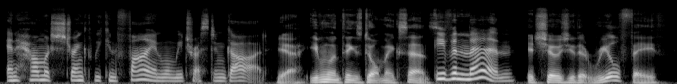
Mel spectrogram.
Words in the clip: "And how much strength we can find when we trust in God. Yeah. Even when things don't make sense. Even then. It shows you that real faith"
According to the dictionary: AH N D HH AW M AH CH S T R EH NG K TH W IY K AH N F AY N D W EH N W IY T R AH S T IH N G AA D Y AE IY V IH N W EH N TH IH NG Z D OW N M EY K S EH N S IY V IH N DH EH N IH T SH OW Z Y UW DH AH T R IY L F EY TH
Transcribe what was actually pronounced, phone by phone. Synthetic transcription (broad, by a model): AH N HH AW M AH CH S T R EH NG K TH W IY K AH N F AY N D W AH N W IY T R AH S T IH N G AA D Y AE IY V IH N W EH N TH IH NG Z D OW N M EY K S EH N S IY V IH N DH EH N IH T SH OW Z Y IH DH AH T R IY L F EY TH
